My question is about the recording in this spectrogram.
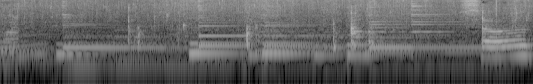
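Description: Background music of a plucked string instrument, single notes a fraction of a second apart, over a faint sizzle of beef keema and potatoes cooking in the pan.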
